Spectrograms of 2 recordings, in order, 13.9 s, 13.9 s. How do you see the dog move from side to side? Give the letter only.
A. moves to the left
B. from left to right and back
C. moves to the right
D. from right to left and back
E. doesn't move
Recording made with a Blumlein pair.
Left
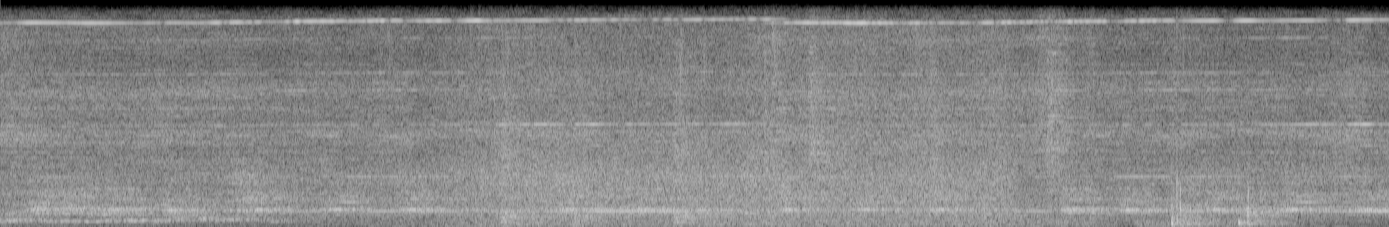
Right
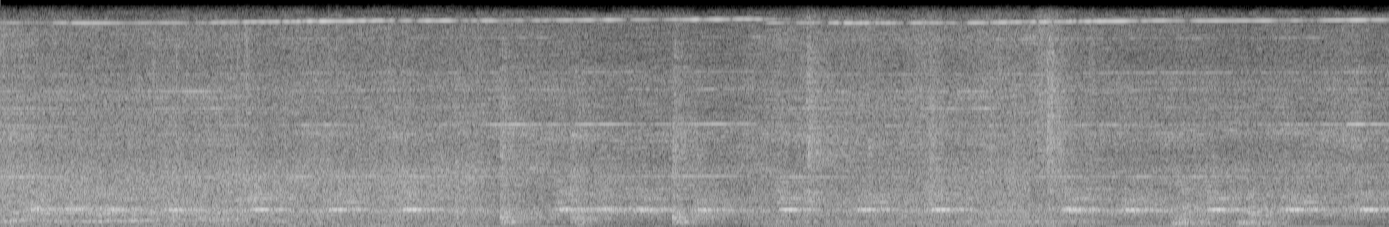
E.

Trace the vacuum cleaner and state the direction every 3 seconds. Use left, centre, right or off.
right, right, centre, right, right.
